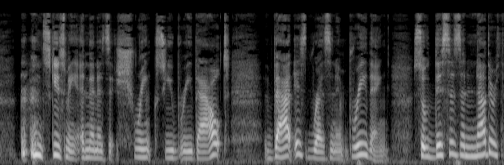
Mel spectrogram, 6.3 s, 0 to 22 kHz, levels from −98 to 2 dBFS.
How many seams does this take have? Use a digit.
2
